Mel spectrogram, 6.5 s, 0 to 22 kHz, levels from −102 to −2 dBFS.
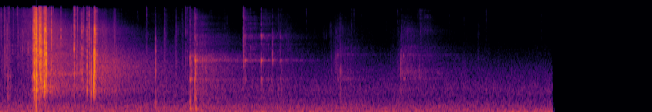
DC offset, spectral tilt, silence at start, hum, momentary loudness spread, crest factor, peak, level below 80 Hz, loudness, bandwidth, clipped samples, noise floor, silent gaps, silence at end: under 0.1%; 1 dB/octave; 0.05 s; none; 30 LU; 36 dB; 0 dBFS; -60 dBFS; -26 LUFS; 17 kHz; under 0.1%; -58 dBFS; none; 3.9 s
